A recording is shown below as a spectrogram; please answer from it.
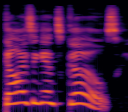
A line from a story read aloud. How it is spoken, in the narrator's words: yelled out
